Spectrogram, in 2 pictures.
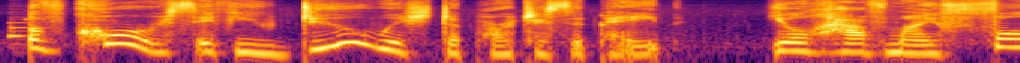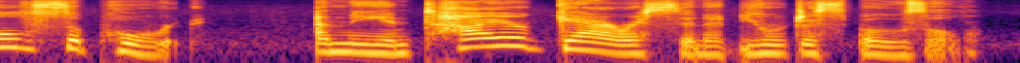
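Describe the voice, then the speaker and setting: A woman playing a composed, dutiful military commander in a video game, speaking in a formal, measured, businesslike way. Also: medium pitch, sing-song, slight background noise. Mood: composed, earnest. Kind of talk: video game character acting.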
